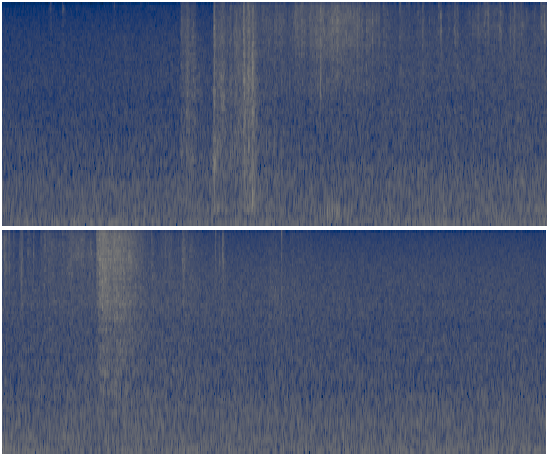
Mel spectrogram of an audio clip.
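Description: Steady background hiss with two brief crinkles of aluminium foil: one about a second and a half in and a louder one near five seconds in.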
